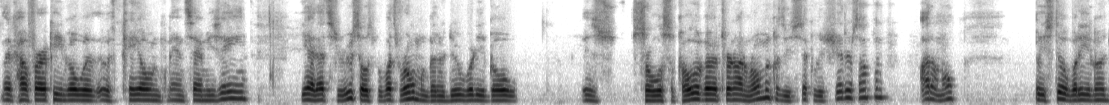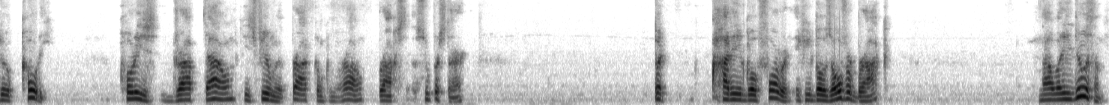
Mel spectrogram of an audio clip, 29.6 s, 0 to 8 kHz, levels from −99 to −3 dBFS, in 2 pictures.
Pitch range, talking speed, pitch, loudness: 145-170 Hz, 180 wpm, 155 Hz, -18 LUFS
